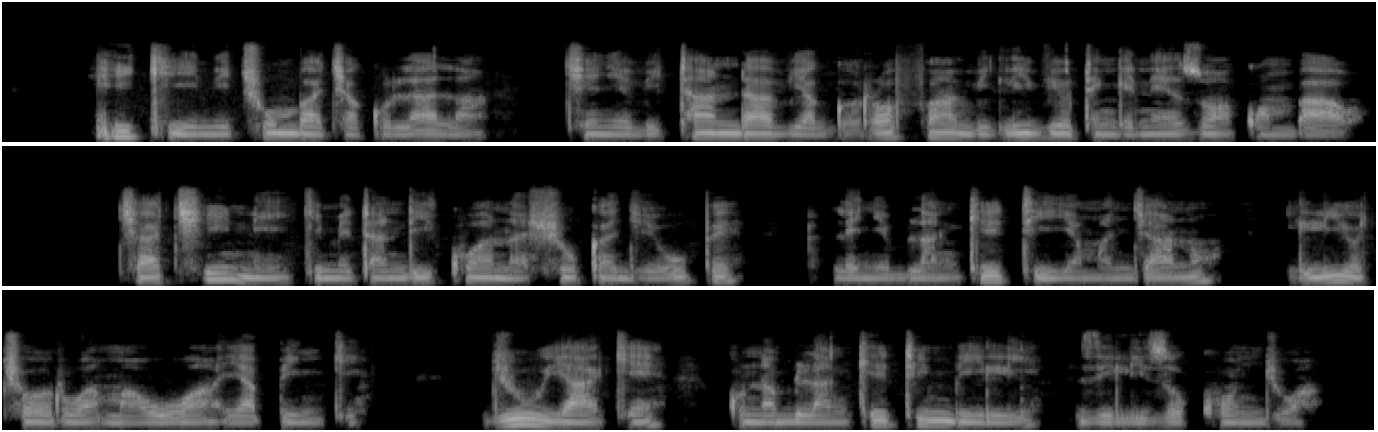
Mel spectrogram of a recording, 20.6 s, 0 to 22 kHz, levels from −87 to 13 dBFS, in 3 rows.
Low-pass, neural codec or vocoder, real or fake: 7.2 kHz; none; real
